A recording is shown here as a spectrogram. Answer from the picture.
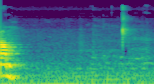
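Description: A woman's word trailing off, then a quiet pause with a faint low hum, broken near the end by one short, sharp click.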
